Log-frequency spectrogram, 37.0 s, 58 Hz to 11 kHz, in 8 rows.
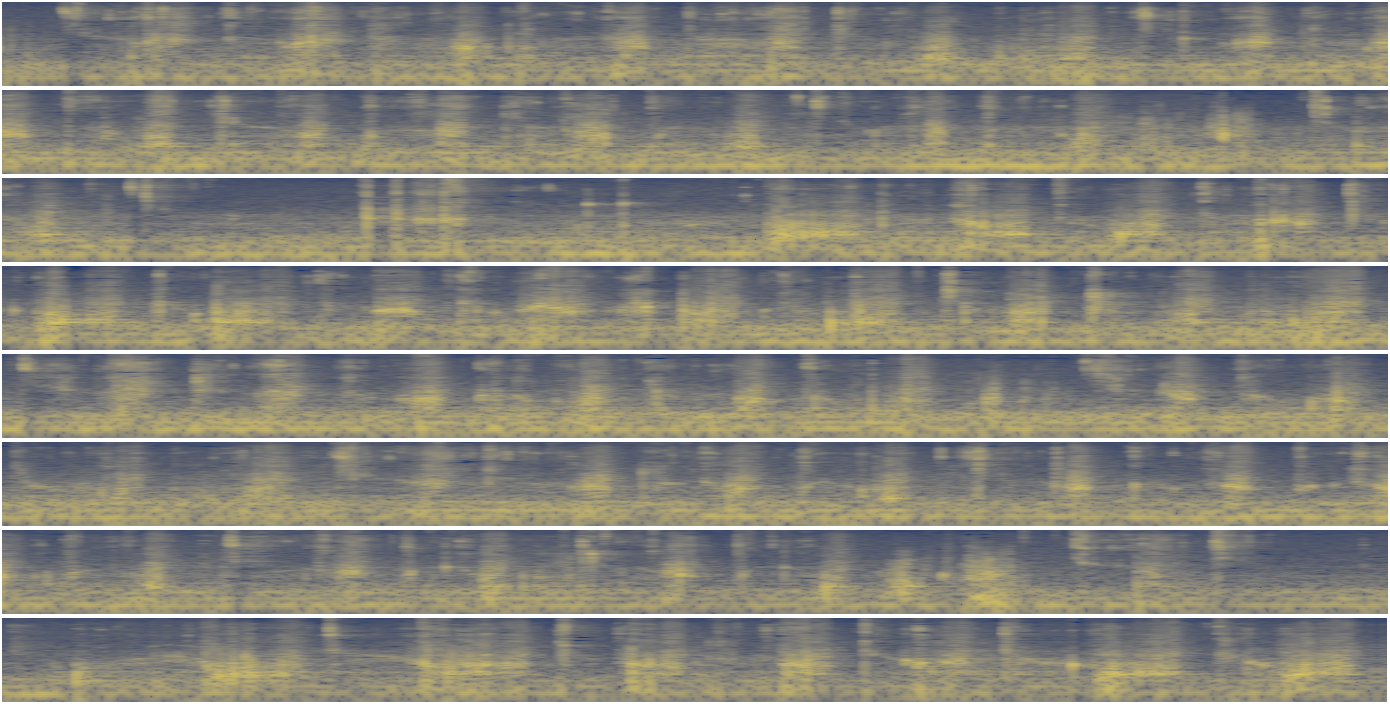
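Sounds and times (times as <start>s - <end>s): crisp chewing crunches: 0.2s - 9.9s, 10.5s - 36.9s.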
